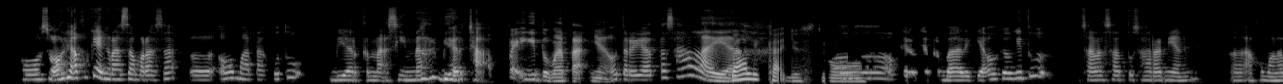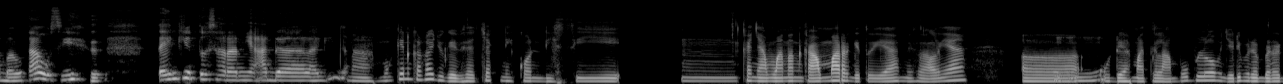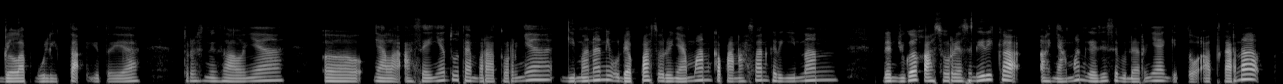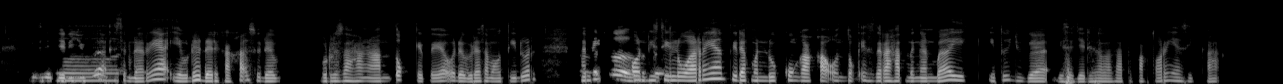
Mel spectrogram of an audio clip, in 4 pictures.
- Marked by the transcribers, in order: laughing while speaking: "sinar, biar"; tapping; chuckle; other background noise; unintelligible speech
- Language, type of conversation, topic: Indonesian, advice, Mengapa saya bangun merasa lelah meski sudah tidur cukup lama?
- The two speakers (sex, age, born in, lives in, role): female, 30-34, Indonesia, Indonesia, advisor; female, 45-49, Indonesia, Indonesia, user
